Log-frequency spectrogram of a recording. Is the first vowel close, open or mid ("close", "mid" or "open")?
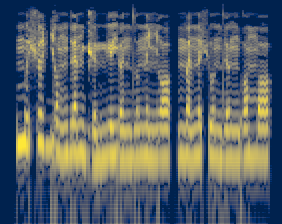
close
